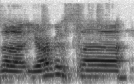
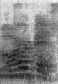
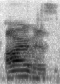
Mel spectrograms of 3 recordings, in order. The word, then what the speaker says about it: Arvis: So, does Yarvis, see the alien? Arvis, why does everyone forget that the Y is silent? Arvis, fine. Arvis.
